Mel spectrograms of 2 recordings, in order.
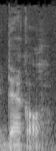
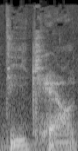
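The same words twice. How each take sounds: First: The word has the Canadian pronunciation. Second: The word has the American pronunciation. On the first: "in Canada, they say decal" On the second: "as an American, the pronunciation is decal"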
